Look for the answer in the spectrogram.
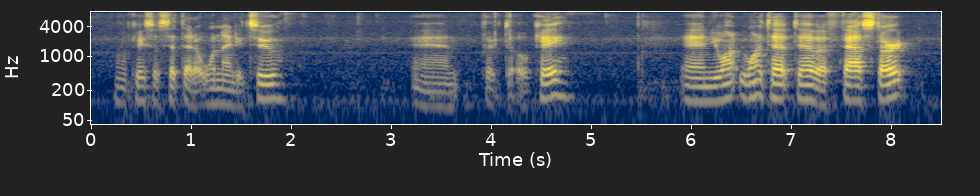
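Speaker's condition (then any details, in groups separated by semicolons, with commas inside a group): No condition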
